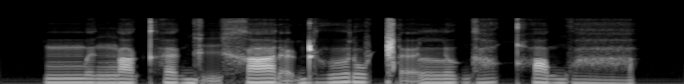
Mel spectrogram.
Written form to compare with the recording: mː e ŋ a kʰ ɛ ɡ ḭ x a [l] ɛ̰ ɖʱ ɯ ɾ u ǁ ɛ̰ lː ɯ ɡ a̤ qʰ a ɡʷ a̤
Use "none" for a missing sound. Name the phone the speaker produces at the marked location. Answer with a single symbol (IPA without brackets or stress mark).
ɾ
